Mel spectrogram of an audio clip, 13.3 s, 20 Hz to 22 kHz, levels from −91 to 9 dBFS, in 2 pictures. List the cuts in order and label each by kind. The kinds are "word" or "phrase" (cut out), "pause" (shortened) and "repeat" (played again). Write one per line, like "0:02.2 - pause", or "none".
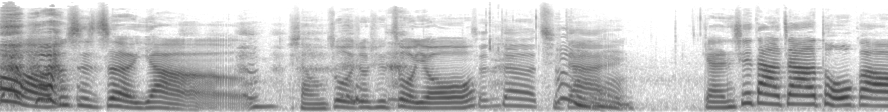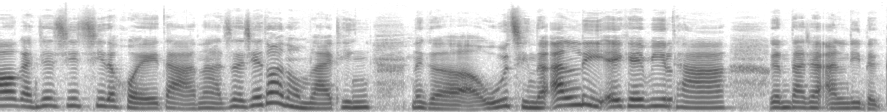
0:11.7 - phrase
